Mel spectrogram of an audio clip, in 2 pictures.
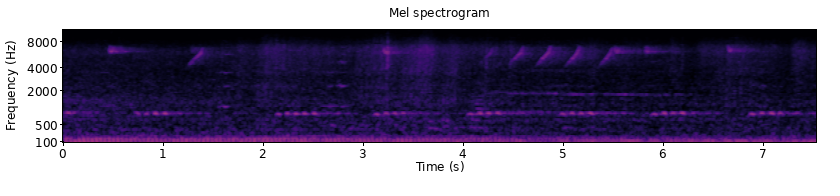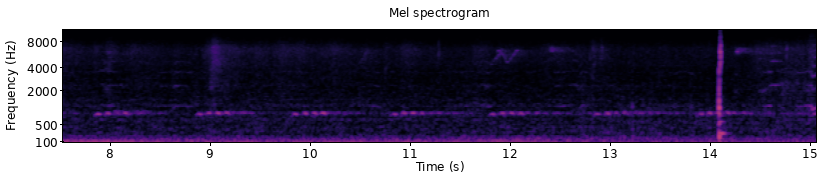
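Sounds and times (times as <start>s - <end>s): sharp click: 14.0s - 14.3s.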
